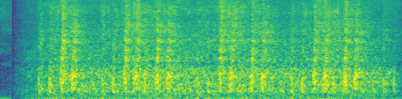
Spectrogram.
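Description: Train rolling along the track: a steady rumble with a dense clatter of wheels on rail, starting suddenly a moment in.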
